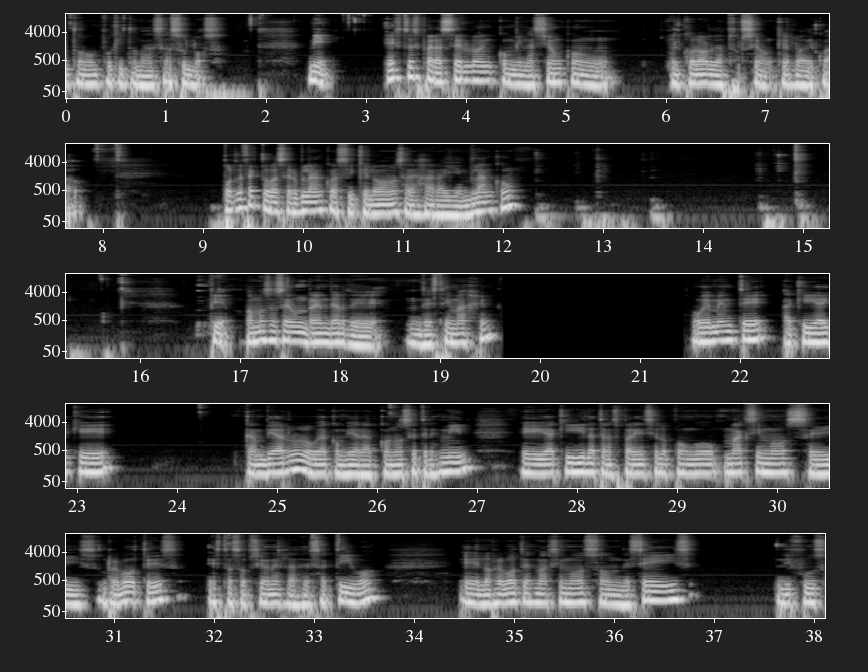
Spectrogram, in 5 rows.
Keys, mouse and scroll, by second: 11.4 ctrl+c, 12.7 ctrl+v, 14.5 ctrl+v, 17.7 0, 24.1 click, 26.0 click, 31.9 click, 32.8 click.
